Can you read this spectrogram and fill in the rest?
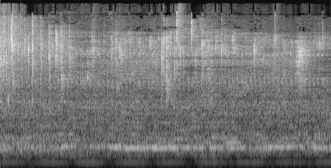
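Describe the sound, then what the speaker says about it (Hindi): Water from soaked rice poured off into a sink while making kheer, a steady splashing stream running continuously and close, with no talk over it. "पानी को मैं गिराने लगी हूँ"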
